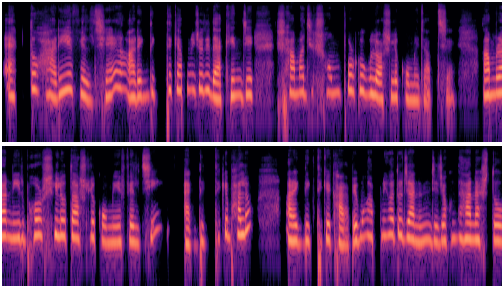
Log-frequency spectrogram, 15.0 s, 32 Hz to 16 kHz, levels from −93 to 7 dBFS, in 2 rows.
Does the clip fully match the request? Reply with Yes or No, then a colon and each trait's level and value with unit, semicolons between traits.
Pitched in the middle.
No: very high, 270 Hz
